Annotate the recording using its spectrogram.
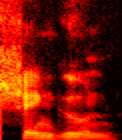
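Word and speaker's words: Şengün: pronounce this wrong Shane it's shenon I believe that's how it's pronounced green and Smith Jr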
